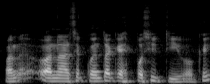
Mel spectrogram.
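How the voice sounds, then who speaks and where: A man's voice: a little high, brisk, vocal fry. A man teaching a class, explaining step by step while he shows videos and often checks in with the students. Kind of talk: classroom lecture with video demos.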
